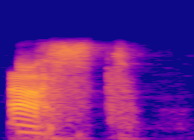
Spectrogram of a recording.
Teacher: I asked you a question, and that is the fastest way to say this word. We skip over the K sound and we go right to the T.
